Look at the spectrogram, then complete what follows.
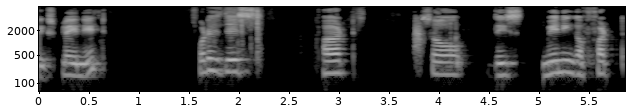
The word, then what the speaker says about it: phat: So here we have to use this Mahaprana, Pa. That's why PHAT. We have given that. In Sanskrit or in that Hindi word we can easily understand, but in English we can only explain to that extent. So it is Phat. So PHAT, Phat. That is how it has to be pronounced.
